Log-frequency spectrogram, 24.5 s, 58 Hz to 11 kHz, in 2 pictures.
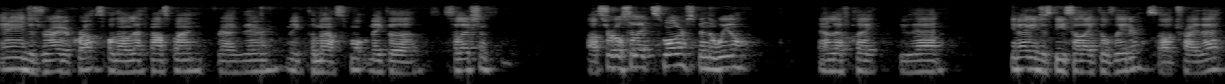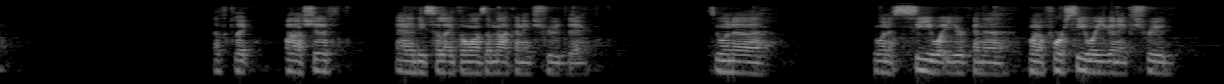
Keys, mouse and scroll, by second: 15.5 shift+click, 16.2 shift+click, 17.1 shift+click, 18.6 shift+click, 19.6 shift+click, 20.7 shift+click, 21.1 shift+click, 22.1 shift+click, 22.9 shift+click, 23.3 shift+click, 24.0 middle click.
